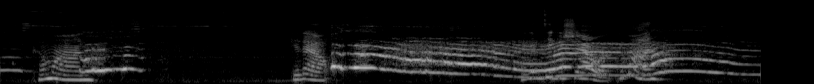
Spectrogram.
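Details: Indoor dog howling: after a short whine-like burst and a pause, a long, wavering howl rises and falls for about four seconds before stopping abruptly, with little background noise.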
